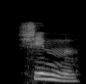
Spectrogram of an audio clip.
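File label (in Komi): "синны", Komi, female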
